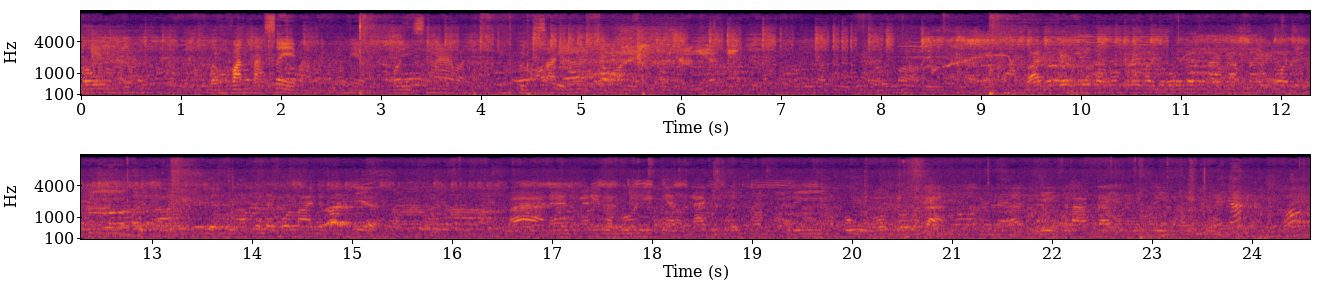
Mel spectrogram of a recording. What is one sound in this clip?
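A large crowd chatters and shouts, echoing in a big hall.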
